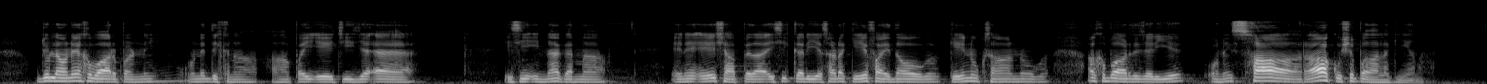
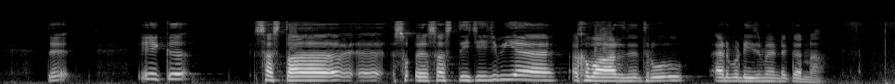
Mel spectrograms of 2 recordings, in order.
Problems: none marked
